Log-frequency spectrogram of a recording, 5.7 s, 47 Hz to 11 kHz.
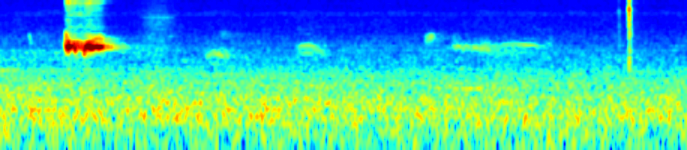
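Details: At Mount Lavinia, Sri Lanka, around 5:30–5:40 a.m., a red-vented bulbul (Konda Kurulla) gives one loud, harsh note, followed by faint distant chirps and a sharp click, captured with a Nikon Coolpix P510.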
